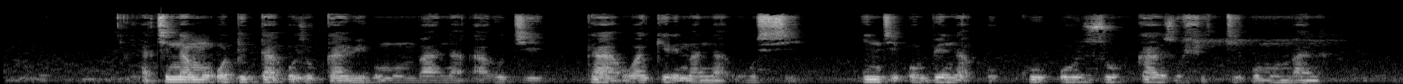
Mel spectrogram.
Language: Tuki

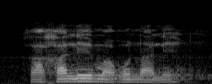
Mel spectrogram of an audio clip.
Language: Northern Sotho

